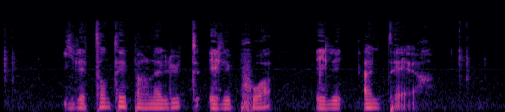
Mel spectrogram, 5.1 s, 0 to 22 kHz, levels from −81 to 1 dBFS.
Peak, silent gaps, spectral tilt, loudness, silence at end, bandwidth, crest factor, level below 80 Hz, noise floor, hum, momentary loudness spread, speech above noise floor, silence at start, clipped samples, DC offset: -12 dBFS; none; -4.5 dB/octave; -38 LUFS; 0.35 s; 11.5 kHz; 26 dB; -58 dBFS; -65 dBFS; none; 18 LU; 27 dB; 0.05 s; under 0.1%; under 0.1%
